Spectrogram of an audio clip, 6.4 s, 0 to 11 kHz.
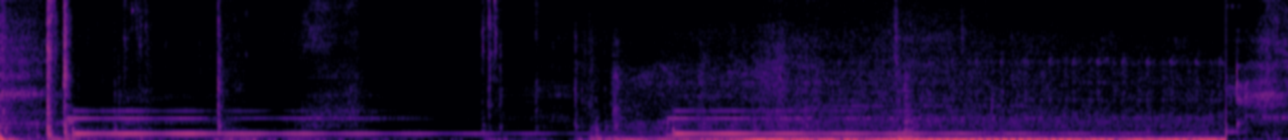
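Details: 2008 BMW 528i E60 started with the IBS sensor disconnected from the negative battery terminal: two dash chimes, a short starter whir, then the engine catches into a steady low rumble; it cranks and starts normally.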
